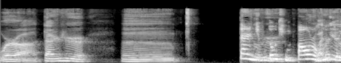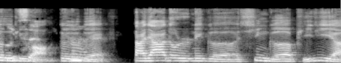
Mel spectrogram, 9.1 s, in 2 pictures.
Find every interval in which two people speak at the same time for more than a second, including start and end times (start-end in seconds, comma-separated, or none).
3.3-5.9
